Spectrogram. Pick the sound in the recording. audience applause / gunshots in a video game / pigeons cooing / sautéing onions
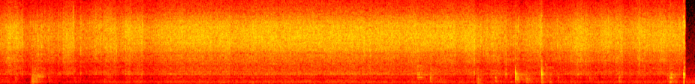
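sautéing onions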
